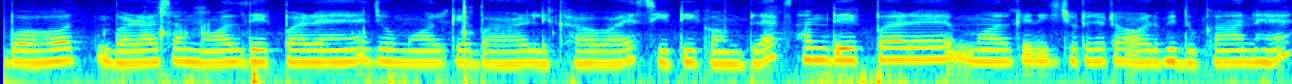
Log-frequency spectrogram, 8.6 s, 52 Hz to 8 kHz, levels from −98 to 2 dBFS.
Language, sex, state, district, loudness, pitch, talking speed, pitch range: Hindi, female, Uttar Pradesh, Jalaun, -34 LUFS, 195 Hz, 215 wpm, 190-210 Hz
